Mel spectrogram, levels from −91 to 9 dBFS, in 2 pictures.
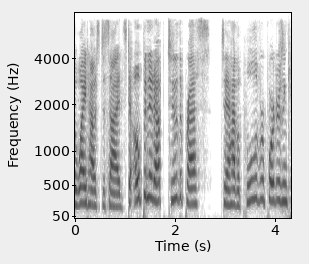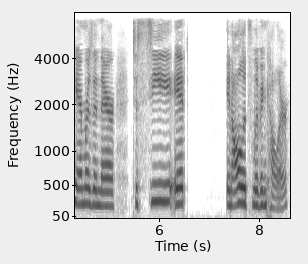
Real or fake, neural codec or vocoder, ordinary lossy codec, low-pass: real; none; AAC, 32 kbps; 7.2 kHz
